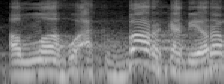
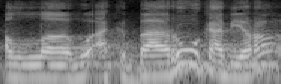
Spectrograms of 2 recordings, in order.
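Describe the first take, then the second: First: The r of Akbar is silenced, without vowel. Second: The r of Akbar carries a vowel. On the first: This is the more eloquent reading. "fasih. Terbaik" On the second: This reading is acceptable.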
